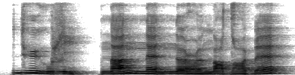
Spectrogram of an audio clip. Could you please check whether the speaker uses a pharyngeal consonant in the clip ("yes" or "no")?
yes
